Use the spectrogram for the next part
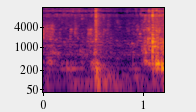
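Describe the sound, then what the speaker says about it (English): A manufactured-home toilet, recently unclogged, flushes in a short burst of rushing water that swells loudly at the end, heard alone up close. "Let's see how well it flushes now."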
